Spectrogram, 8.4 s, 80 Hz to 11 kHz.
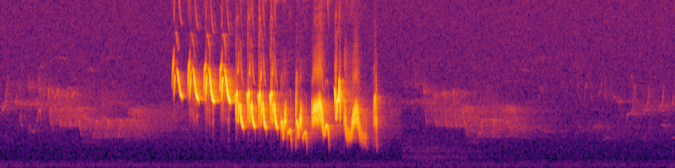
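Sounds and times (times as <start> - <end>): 
common chaffinch Fringilla coelebs singing: 2.2 - 4.8.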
